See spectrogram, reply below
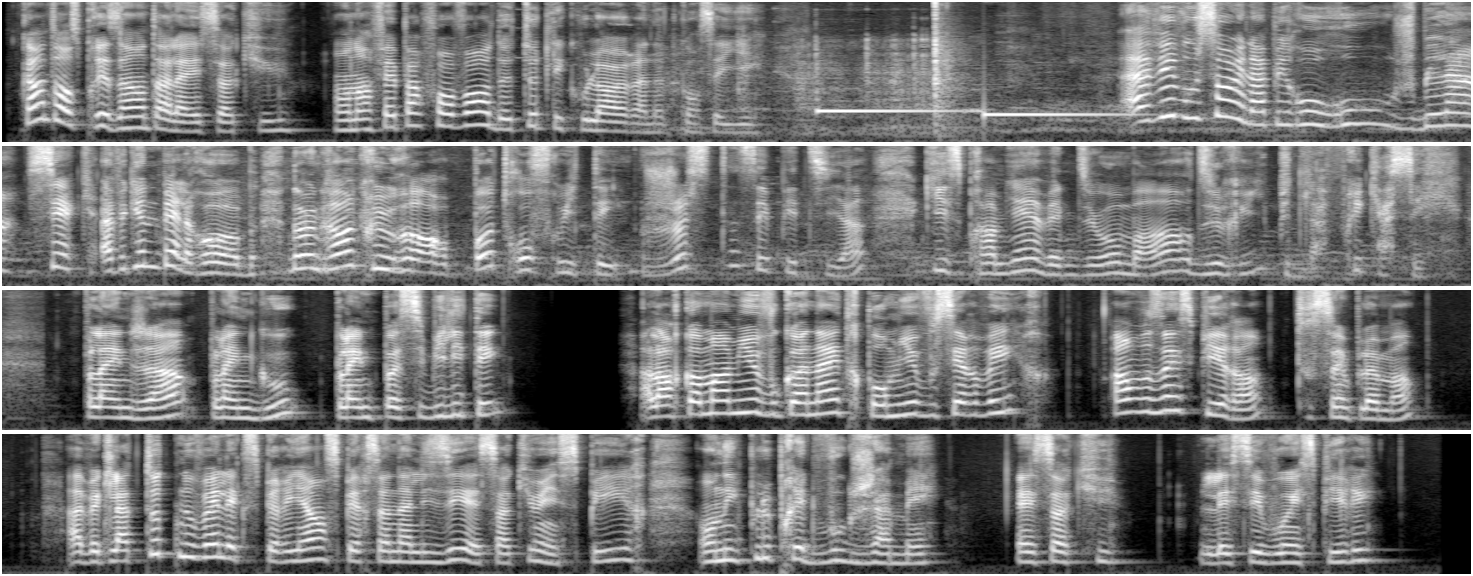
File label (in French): voix femmes; SAQ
